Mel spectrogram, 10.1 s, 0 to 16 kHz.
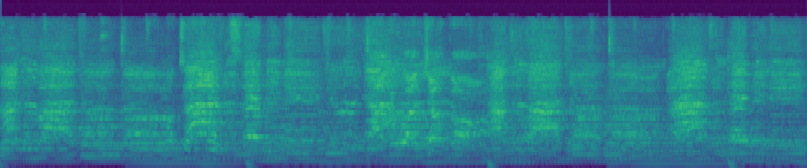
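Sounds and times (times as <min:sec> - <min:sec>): gospel choir singing: 0:00.0 - 0:10.0
sustained instrumental backing: 0:00.0 - 0:10.0.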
